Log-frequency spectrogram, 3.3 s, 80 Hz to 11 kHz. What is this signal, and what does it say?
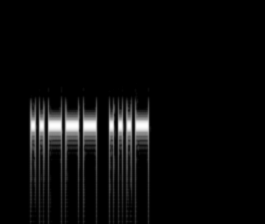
Morse code, heard as a keyed tone, about 22 wpm, 690 Hz. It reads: 2V
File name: practice / 22wpm / Two Letter-Number Combinations - 22wpm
